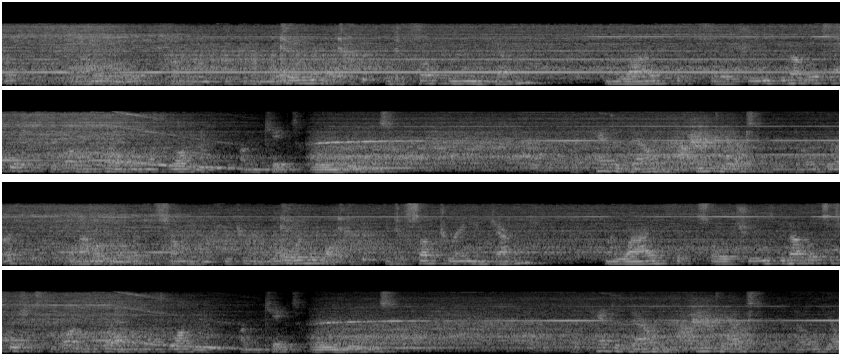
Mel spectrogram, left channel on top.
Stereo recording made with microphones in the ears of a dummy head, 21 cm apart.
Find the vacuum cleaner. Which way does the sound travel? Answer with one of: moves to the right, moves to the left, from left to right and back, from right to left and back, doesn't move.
doesn't move.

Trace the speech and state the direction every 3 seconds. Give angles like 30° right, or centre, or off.
70° right, 50° right, 20° right, centre, centre, centre.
